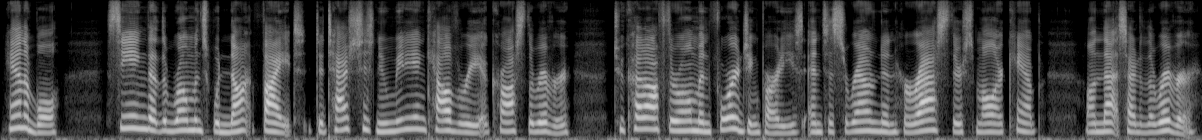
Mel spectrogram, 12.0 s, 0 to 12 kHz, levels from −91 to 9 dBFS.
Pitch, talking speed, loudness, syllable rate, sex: 225 Hz, 180 wpm, -18 LUFS, 5.3 syllables/s, female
